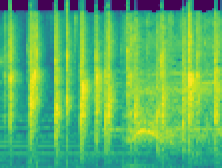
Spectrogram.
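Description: Audience applause: a burst of sharp, bright claps in a loose rhythm, briefly thickening into a denser patter in the middle before returning to separate claps. No voices are heard.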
